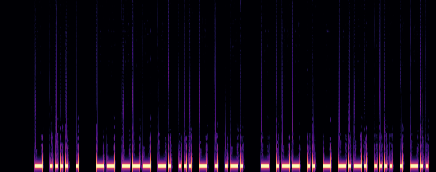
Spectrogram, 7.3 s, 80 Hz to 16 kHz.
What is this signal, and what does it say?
Morse code, heard as a keyed tone, about 28 wpm, 700 Hz. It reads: THE MONSTER TWITCHED
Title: A Sound Of Thunder 28wpm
